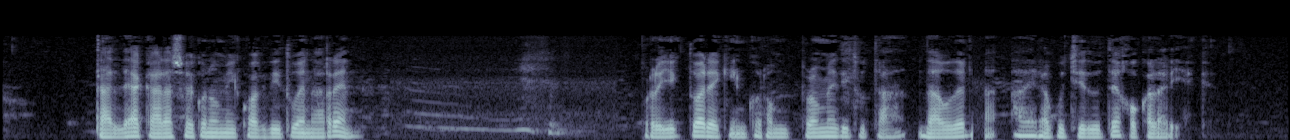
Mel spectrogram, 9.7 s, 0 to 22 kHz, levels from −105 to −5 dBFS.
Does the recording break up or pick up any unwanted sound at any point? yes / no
yes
